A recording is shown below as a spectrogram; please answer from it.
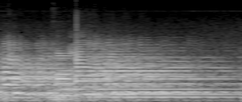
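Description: Solo electric bass guitar played through effects pedals: plucked notes ringing over a held low note, with a sharp new note struck about three-quarters of a second in.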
